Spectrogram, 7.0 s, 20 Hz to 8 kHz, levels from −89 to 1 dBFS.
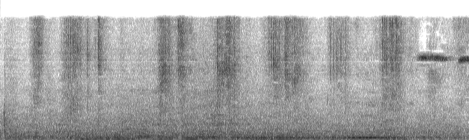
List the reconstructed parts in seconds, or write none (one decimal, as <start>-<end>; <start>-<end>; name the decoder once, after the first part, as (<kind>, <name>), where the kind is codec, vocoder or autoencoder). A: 0.0-3.0 (vocoder, Vocos); 4.0-7.0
